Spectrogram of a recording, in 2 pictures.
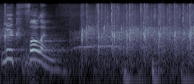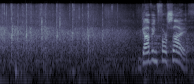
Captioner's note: applause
